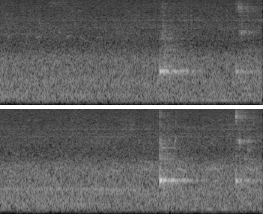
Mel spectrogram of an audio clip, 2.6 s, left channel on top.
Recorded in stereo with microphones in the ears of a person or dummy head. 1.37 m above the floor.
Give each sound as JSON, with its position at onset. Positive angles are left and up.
{"t": 1.6, "sound": "dripping", "side_deg": -65, "distance_m": 4.0}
